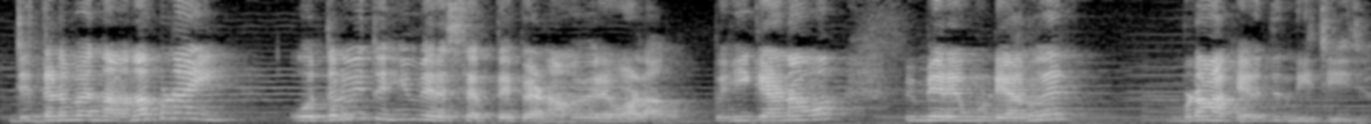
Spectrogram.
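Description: A woman's voice: a little high, expressive, reverberant, soft background music, lightly acted. A woman playing a hurt young wife. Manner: pleading and defensive, quick talk. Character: hurt young wife, earnest and tired of blame. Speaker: daughter-in-law in a family drama. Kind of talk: scripted domestic drama acting.

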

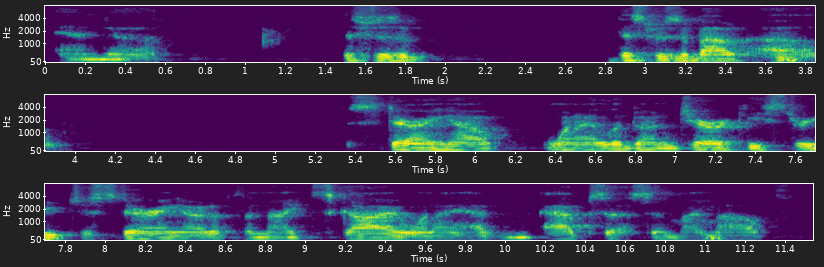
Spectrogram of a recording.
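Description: A man reading his own poems aloud, with halting, filler-heavy asides between the slow, measured verses. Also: low voice, flat delivery, echoey room. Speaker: poet reading his work. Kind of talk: poetry reading.

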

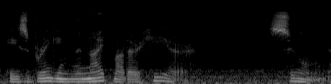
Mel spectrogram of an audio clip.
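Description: A woman with a very deep voice performs a middle-aged video game assassin leader, coolly sinister and sly. She speaks in a measured, knowing, wry way with dramatic pauses, against slight background noise.

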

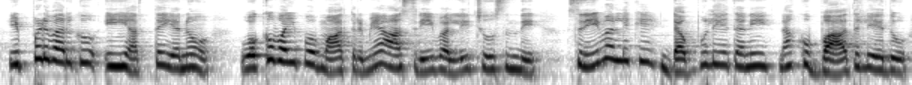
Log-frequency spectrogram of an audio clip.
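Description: A woman voicing a stern middle-aged mother-in-law who scolds her family with slow, emphatic indignation. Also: high-pitched. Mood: indignant.

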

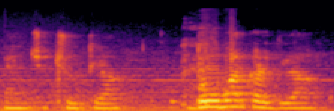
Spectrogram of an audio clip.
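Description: Male streamer, headset mic, high and monotone, profane scolding banter. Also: normal speed, dull audio, faint music behind. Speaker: livestreamer. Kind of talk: casual gaming chat.

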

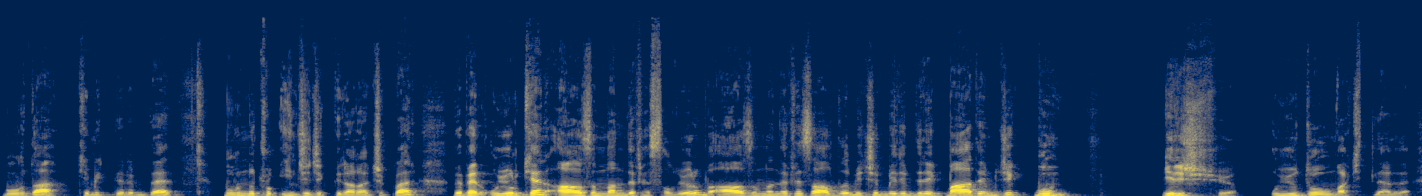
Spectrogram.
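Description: Man, live streamer, slightly high voice, heated and blunt, swears, repeats himself, talks straight to viewers. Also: expressive, brisk. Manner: addresses the audience directly, repeats himself for emphasis. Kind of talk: casual stream talk to viewers.

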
